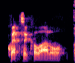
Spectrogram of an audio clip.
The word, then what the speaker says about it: Quetzalcoatl: First of all, did I pronounce Quetzalcoatl correctly? – I believe so. As a member of the San Jose community, I'm going to say yes, that is the correct way to pronounce Quetzalcoatl.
